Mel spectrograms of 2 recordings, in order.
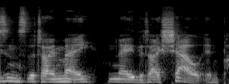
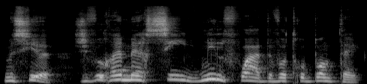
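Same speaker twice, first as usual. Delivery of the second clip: put-on higher, theatrical little French girl; exclaiming French girl; 8 semitones higher than usual. A narrator's reading. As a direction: gush your thanks like a tiny actress.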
